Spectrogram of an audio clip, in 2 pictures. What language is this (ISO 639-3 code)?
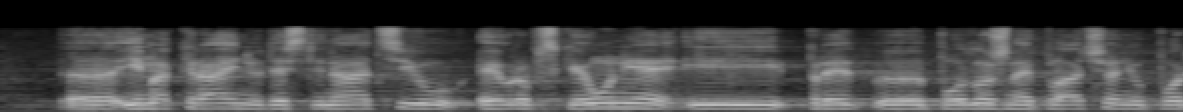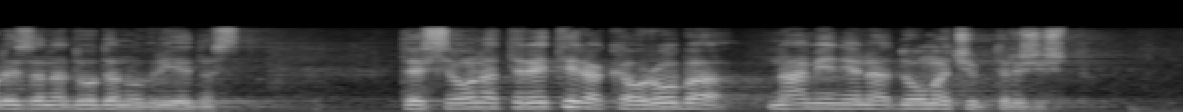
hrv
